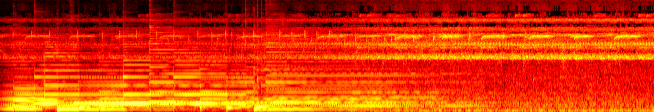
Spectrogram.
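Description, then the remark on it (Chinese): A short musical jingle with bright melodic tones, the summer-only version of a radio station's new station ID, fades into a steady bed of high insect chirping and scattered bird calls, evoking a summer night, with no speech. “有没有听到我们全新的台呼？其实中间就有放过一个啤酒版的哦。那这个是有虫鸣鸟叫，给您一种嗯夏夜的感觉。”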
